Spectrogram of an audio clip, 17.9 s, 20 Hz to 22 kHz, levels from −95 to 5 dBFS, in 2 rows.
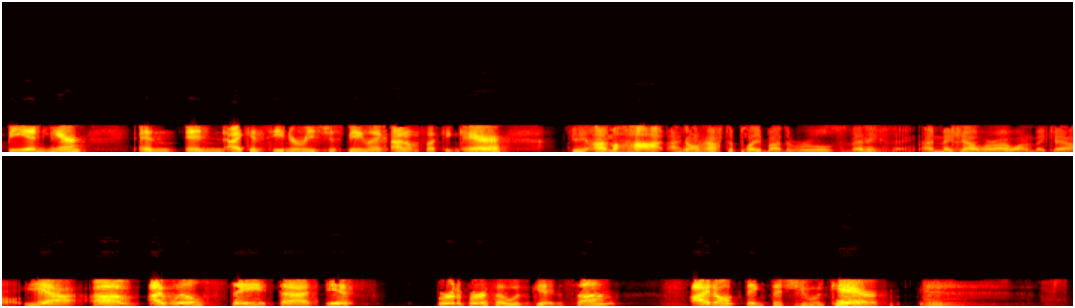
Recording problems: garbled, watery; badly; nothing above 4 kHz
thin; somewhat; fading below 400 Hz

